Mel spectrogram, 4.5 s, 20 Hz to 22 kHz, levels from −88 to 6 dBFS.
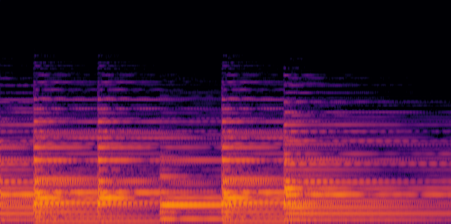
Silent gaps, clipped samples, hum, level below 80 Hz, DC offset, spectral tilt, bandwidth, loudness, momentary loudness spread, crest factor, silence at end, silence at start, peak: none; under 0.1%; none; -48 dBFS; under 0.1%; -9 dB/octave; 7 kHz; -23 LUFS; 11 LU; 16 dB; 0 s; 0 s; -8 dBFS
